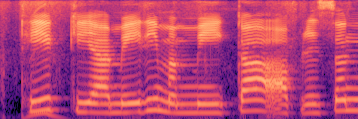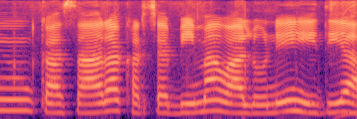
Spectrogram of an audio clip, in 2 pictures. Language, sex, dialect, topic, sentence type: Hindi, female, Marwari Dhudhari, banking, statement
